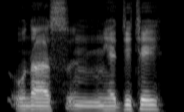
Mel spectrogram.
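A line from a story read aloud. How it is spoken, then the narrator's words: Trembling voice. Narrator (Russian): сказал Джереми дрожащим голосом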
